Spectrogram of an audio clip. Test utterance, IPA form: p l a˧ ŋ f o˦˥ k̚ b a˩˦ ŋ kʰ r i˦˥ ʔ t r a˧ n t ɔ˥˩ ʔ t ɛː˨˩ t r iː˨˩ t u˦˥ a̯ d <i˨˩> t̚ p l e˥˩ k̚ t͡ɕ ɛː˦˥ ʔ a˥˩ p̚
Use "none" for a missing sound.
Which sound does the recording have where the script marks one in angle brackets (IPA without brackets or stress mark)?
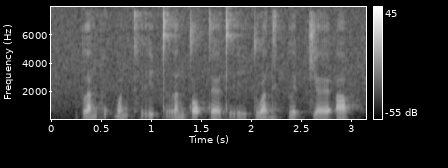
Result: i˨˩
